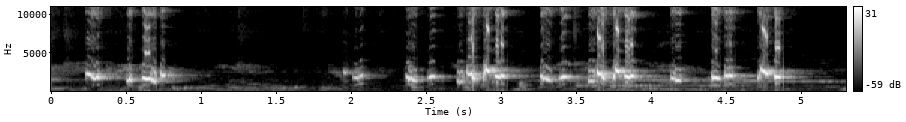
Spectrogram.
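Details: Natural song of an actively singing yellow-vented bulbul, used to coax a silent bird into song: a short bubbly burst, a pause, then a steady series of liquid, slightly buzzy whistled phrases.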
